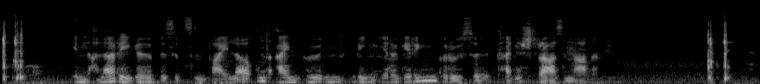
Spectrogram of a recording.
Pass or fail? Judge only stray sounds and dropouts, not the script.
pass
